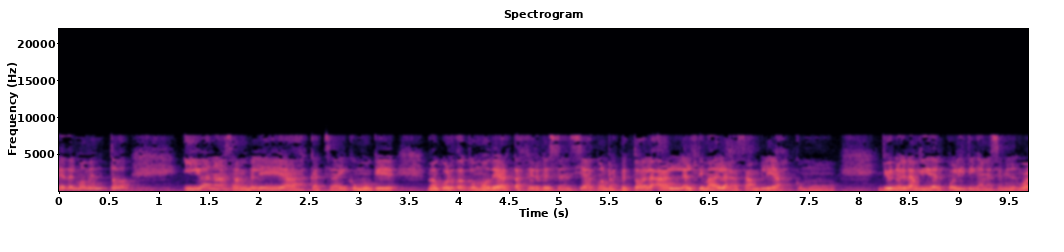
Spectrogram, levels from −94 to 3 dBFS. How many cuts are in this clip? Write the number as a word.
one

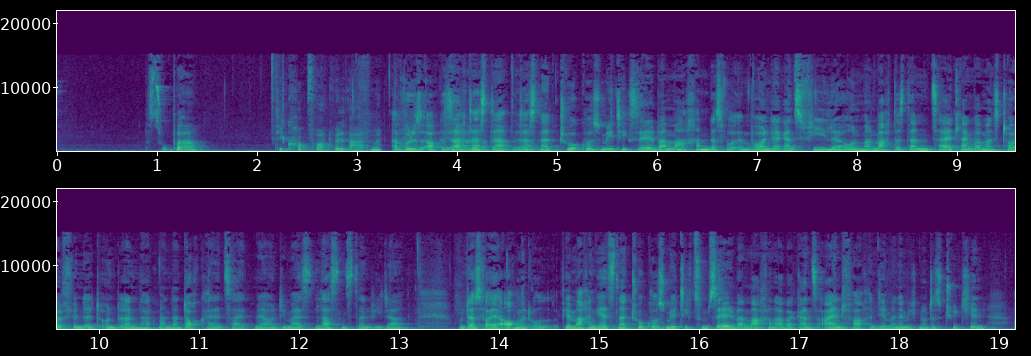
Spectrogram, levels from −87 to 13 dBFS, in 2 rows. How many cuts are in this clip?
two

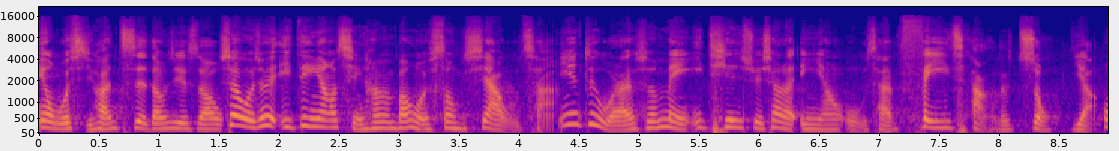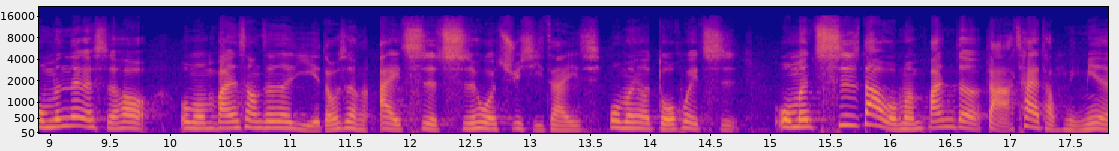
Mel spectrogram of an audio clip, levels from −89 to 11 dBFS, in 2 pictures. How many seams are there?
one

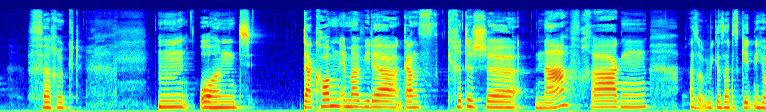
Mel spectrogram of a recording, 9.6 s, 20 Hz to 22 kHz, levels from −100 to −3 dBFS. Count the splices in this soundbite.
two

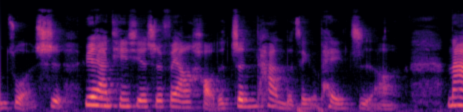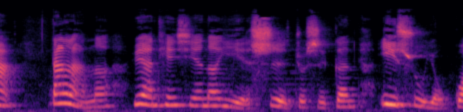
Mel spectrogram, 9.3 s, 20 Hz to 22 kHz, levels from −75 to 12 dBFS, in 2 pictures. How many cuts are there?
zero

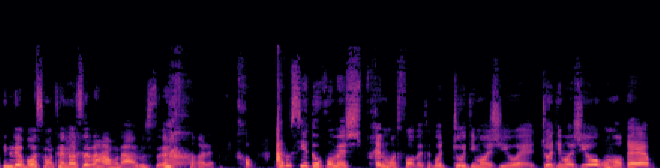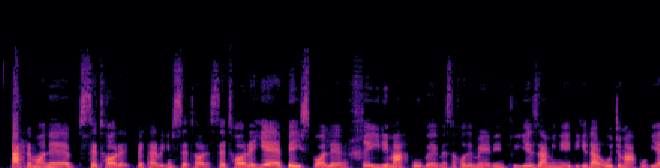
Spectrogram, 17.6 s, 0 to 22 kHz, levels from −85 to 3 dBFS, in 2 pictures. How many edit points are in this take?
zero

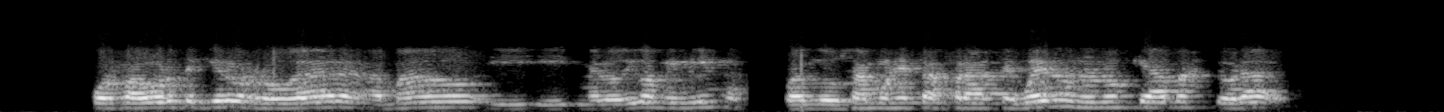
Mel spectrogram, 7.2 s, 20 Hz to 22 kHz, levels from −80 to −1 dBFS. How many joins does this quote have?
one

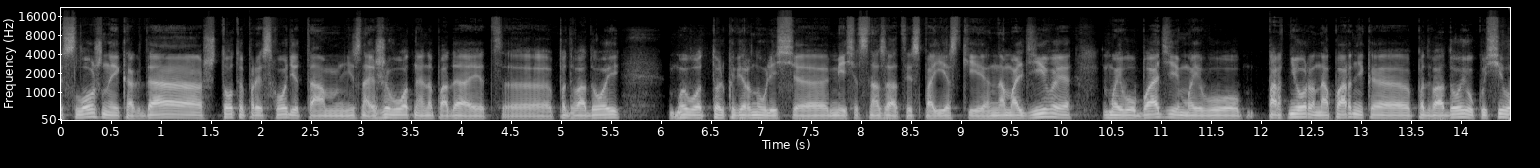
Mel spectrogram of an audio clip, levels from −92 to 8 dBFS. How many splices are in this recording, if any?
zero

